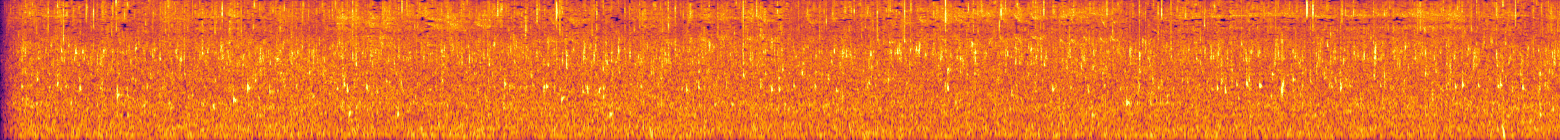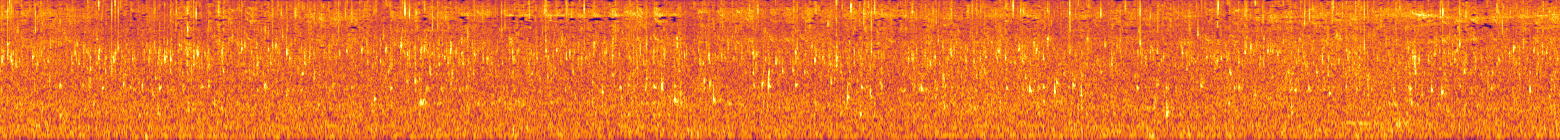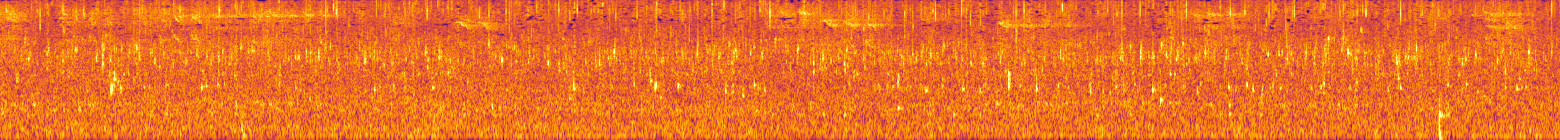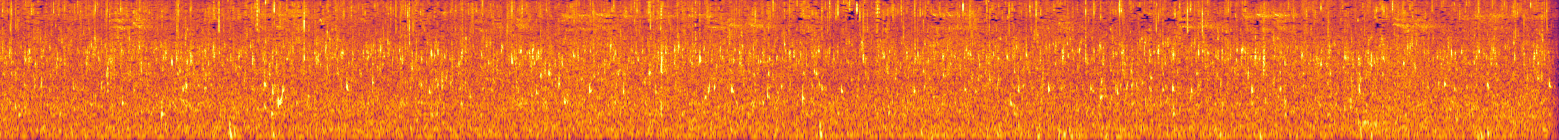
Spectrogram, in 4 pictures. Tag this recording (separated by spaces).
field-recording Forest Stream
